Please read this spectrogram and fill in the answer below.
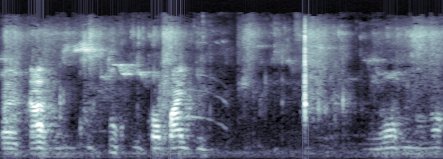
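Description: Short bursts of a person's voice, twice in the first two seconds, with faint high chirps in the background and a single sharp click about three seconds in.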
